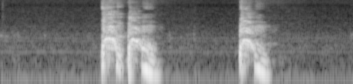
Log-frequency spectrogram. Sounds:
Cough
